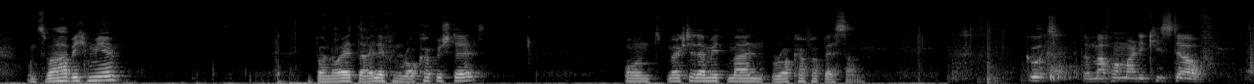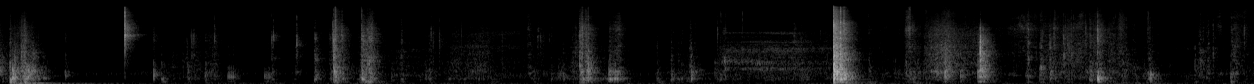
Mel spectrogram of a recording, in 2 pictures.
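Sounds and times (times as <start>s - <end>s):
cardboard and packing rustling: 9.5s - 10.4s, 12.4s - 13.2s, 14.1s - 19.8s, 21.1s - 25.0s.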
